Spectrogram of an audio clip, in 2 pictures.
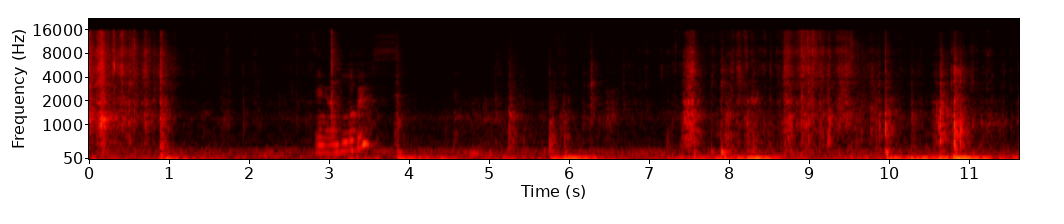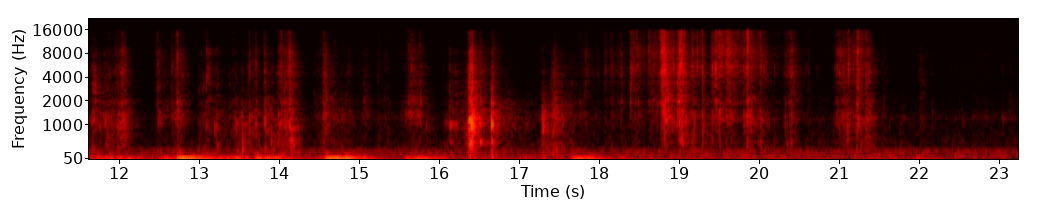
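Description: Upper Deck hockey card pack wrappers being torn open and crinkled, with cards shuffled and handled in irregular rustling bursts.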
